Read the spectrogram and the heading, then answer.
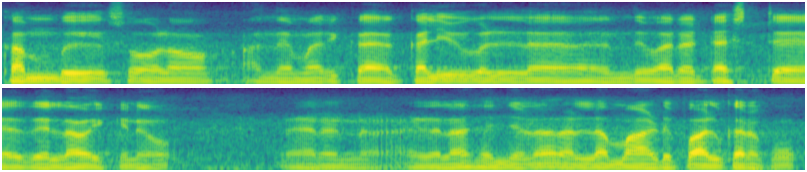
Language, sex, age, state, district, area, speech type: Tamil, male, 18-30, Tamil Nadu, Tirunelveli, rural, spontaneous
